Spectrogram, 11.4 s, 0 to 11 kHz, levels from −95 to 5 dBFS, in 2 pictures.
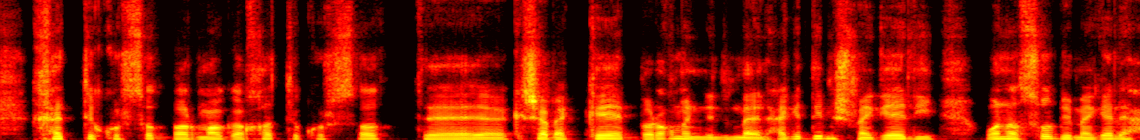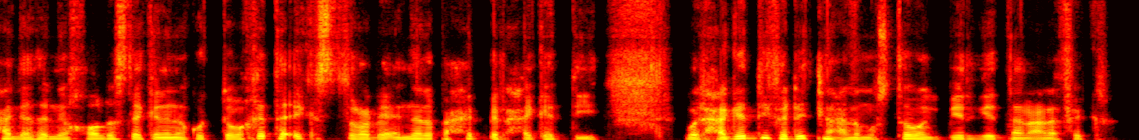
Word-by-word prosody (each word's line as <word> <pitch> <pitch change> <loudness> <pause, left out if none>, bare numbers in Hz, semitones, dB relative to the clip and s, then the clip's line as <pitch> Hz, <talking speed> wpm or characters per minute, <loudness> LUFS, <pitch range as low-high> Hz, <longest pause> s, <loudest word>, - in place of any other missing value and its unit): خدت - - +1
كورسات 130 - -3
برمجة 120 0 +3
خدت - - -5
كورسات 125 +1 -4 0.2
آآ، 105 0 +2
شبكات. 120 +2 +4
برغم 130 +5 +1
إن 125 -2 -2
الم 115 -1 -3
الحاجات 105 +9 0
دي 165 - 0
مش 155 -7 +1
مجالي 130 +2 +1 0.2
وأنا 135 0 +4
صلب 155 -2 0
مجالي 120 +3 0
حاجة 125 +1 0
تانية 120 +3 -1
خالص، 125 +1 -1
لكن 115 0 0
أنا 115 0 +2
كنت 120 +2 -5
واخدها 170 +8 +1
extra 140 -2 -1
لأن 110 +4 0
أنا 130 - +3
باحب - - -4
الحاجات - - -4
دي. 95 0 -7 0.4
والحاجات 165 - +4
دي 195 - +2
فادتني 150 -3 +1
على 105 +1 -1
مستوى 125 +5 0
كبير 120 +3 -3
جدًا 115 -5 -2
على 95 0 +1
فكرة. - - -10
120 Hz, 205 wpm, -25 LUFS, 110-135 Hz, 0.4 s, شبكات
